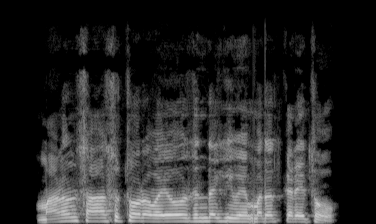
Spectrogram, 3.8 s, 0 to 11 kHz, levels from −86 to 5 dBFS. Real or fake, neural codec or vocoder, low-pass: fake; vocoder, 44.1 kHz, 128 mel bands every 256 samples, BigVGAN v2; 9.9 kHz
